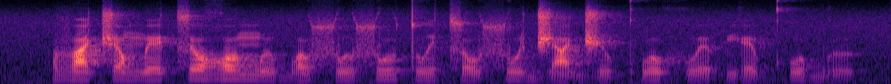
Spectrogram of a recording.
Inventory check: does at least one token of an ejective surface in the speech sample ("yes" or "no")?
yes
